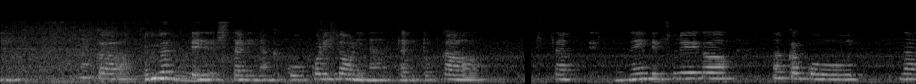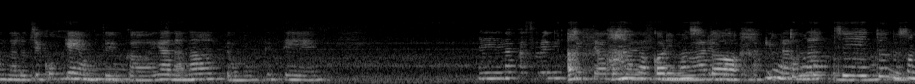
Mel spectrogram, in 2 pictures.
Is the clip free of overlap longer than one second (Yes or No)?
No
